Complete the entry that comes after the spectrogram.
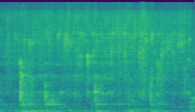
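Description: Cinnamon, cardamom and chopped green chilies sizzle and crackle in hot oil in a pan for an egg masala gravy, a steady close frying hiss broken by a few stirring scrapes.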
